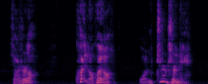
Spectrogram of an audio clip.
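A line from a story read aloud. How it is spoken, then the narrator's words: Deep low voice. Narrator (Chinese): 磨菜刀的大汉沉声道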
